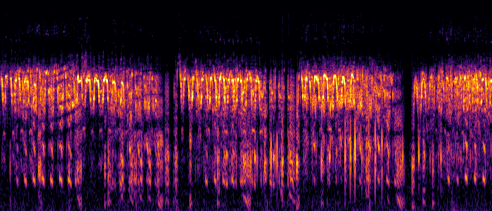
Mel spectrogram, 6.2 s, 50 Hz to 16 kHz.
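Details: At a black stork nest on 21.07.22 as a parent arrives with early breakfast: dense, hissing, wheezy calling in rapid pulsed runs, broken by short pauses around two, three and a half and five seconds.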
